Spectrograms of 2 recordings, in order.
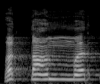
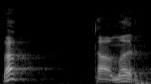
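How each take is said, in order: First: "भक्तांबर" high, with a long heavy "ताम"; wrong pronunciation. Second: Very slow "भक्तामर", paused after "भक्"; "भक्तामर" with a light m and no b; unforced correct pronunciation. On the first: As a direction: push "ताम" in "भक्तांबर" as the mistake. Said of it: "भक्तांबर नहीं". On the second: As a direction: model "भक्तामर" lower, in two gentle pieces. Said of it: "जोर नहीं लगाइए". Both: Shown as a demonstration.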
